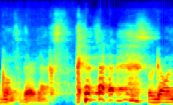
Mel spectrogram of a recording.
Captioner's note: laughs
